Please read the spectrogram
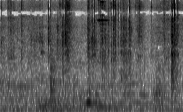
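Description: Black plastic clothes hangers clicking and scraping along a metal clothing rail as they are pushed aside one by one, with several sharp clicks. Faint voices murmur underneath.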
